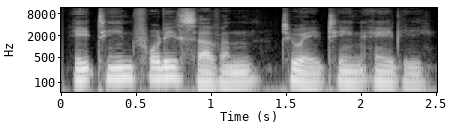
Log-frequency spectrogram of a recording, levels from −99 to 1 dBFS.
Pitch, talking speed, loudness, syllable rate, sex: 105 Hz, 145 wpm, -17 LUFS, 5.0 syllables/s, male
